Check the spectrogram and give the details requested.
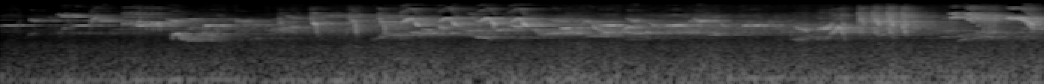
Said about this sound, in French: Cette musique-là est reconnue, le bruit des oiseaux, pour calmer, hein? Rendre zen.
